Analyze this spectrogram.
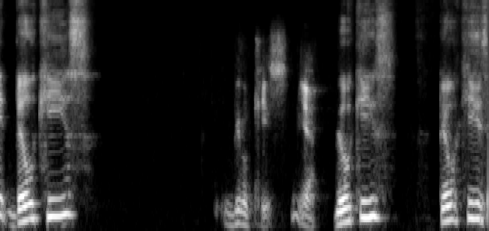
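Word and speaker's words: Bilquis: Bill Keyes, yeah.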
